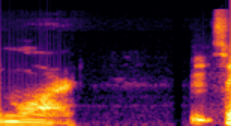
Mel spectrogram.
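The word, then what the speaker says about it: moiré: Moires, is that how you pronounce it?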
